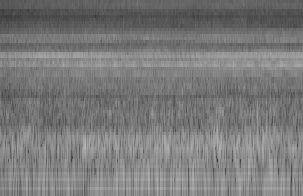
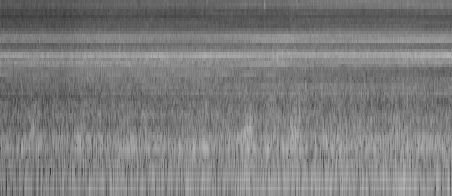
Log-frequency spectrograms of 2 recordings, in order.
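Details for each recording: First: Midea dishwasher after the seized wash motor was freed (it had stuck because the water was gone), covers not yet refitted; bearing not replaced. Steady, even motor hum with a faint high whine and no grinding, rattle or knocking; the wash motor is running smoothly. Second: Midea dishwasher wash motor running with a steady high whining hiss from a worn motor bearing. The motor had stuck after running without water, and grease has been applied. If the customer does not agree to take it back as is, the bearing will be replaced.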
